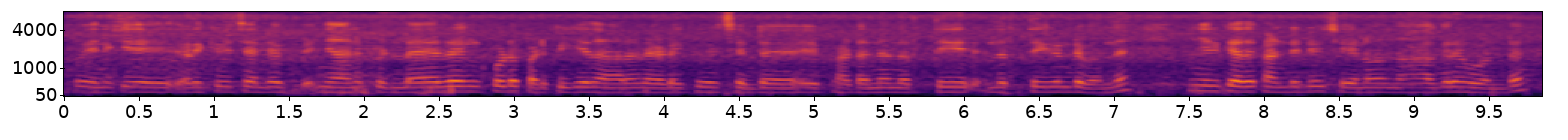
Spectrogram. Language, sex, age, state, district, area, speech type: Malayalam, female, 45-60, Kerala, Alappuzha, rural, spontaneous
